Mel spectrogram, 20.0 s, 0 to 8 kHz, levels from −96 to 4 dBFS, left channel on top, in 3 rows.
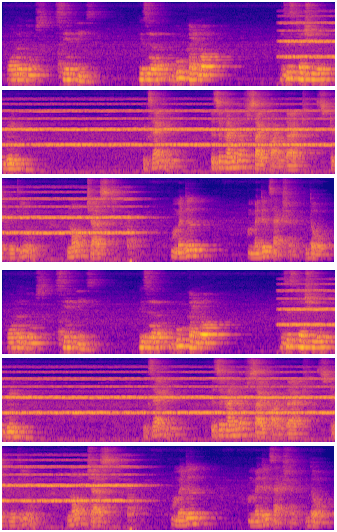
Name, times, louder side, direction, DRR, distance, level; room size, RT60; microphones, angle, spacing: voice 1, 0.1-0.8 1.1-1.8 2.7-4.2 5.6-7.2 15.8-16.0, right 1 dB, 25° left, -8 dB, 0.8 m, -19 dB
sound 1, 5.5-15.9, right 1 dB, 60° right, 0.6 m, -20 dB
voice 2, 9.5-10.2 10.8-14.0 14.6-15.6 16.7-17.5 18.2-19.7, left 1 dB, 65° left, -3 dB, 0.5 m, -25 dB
2.6 x 2.1 x 2.3 m, 1.1 s
head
